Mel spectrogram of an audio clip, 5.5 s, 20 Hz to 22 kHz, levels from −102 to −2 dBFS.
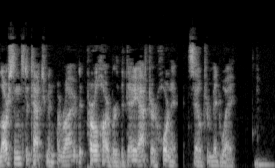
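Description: At 3.56 s the speech drops out for about 111 ms, to 3.67 s, a gap at a join of encoded pieces. The audio was encoded in separate chunks, roughly 4 s long, and joined without trimming the encoder's start-up delay and final-frame padding, leaving a short hole before the speech resumes exactly where it broke off. On a waveform it shows as a flat stretch. A spectrogram shows a blank vertical band across all frequencies, its edges slightly smeared.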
